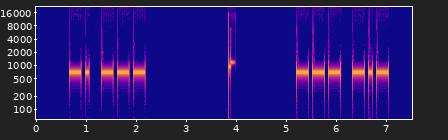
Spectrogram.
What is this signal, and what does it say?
Morse code, heard as a keyed tone, about 15 wpm, 700 Hz. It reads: NO OK
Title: Two Letter Words - 15wpm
